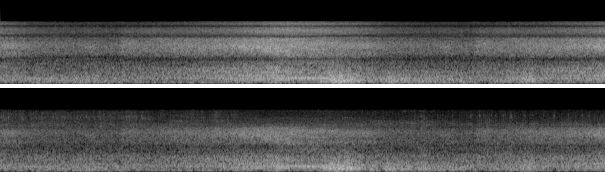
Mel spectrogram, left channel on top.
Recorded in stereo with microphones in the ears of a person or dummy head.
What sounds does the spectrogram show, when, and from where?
0.0 s a vehicle: 80° left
